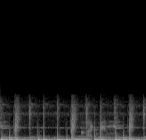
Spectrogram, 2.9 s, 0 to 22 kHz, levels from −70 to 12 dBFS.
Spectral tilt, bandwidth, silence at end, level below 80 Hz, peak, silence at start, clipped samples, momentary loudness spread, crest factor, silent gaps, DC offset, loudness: -6 dB/octave; 7.6 kHz; 0 s; -26 dBFS; -8 dBFS; 0 s; under 0.1%; 2 LU; 14 dB; none; 0.2%; -23 LUFS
